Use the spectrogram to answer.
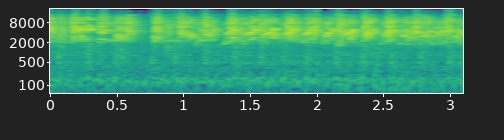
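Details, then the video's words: A captive lovebird in full, long unbroken chattering song (ngekek panjang): shrill, buzzy high notes tumbling out about three times a second without a pause. "Love birds gacor ngekek panjang konslet"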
